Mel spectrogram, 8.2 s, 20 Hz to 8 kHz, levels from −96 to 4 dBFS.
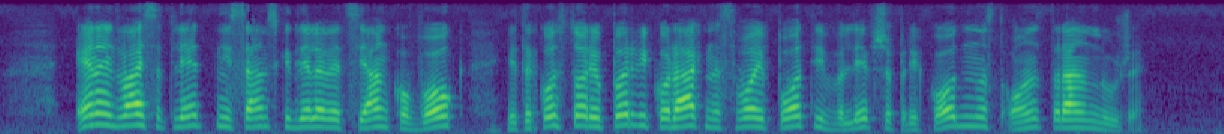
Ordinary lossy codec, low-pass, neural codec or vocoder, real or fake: AAC, 48 kbps; 7.2 kHz; none; real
